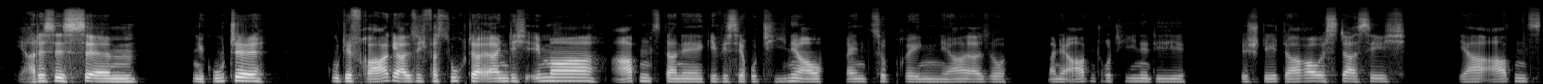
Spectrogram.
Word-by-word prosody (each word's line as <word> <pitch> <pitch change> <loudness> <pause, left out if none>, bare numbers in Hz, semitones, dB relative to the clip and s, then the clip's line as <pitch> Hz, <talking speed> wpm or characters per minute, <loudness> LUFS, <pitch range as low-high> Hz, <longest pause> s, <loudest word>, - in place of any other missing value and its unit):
Ja, 110 +1 -5
das 150 +2 +3
ist, 150 0 +6
ähm, 140 -3 +5 0.5
'ne 135 -2 -4
gute 155 0 +5 0.6
gute 150 0 0
Frage. 145 +4 +3
Also, 145 +1 +2
ich 145 - -6
versuche 160 +2 -4
da 145 -2 +5
eigentlich 145 -1 -1
immer 160 -2 +3
abends 150 -1 -3
da 135 -1 -1
'ne 135 0 -3
gewisse 140 0 -6
Routine 135 +3 -5
auch 130 0 0 0.2
reinzubringen, 130 -1 -9
ja? 125 +1 -7
Also, 125 0 -7 0.4
meine 125 0 -8
Abendroutine, 145 0 -8
die 135 -1 -11 0.5
besteht 135 +1 -9
daraus, 140 +2 -2
dass 135 -2 -3
ich, 140 -2 -10 0.5
ja, 130 +2 -6
abends 140 0 -8
140 Hz, 125 wpm, -17 LUFS, 130-150 Hz, 0.6 s, ist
